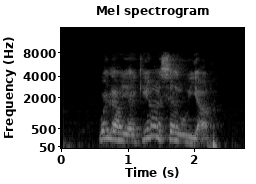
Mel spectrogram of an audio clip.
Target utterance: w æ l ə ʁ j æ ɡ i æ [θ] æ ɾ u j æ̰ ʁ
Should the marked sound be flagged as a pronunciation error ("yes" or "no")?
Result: yes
